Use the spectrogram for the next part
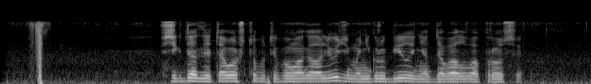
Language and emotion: Russian, neutral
